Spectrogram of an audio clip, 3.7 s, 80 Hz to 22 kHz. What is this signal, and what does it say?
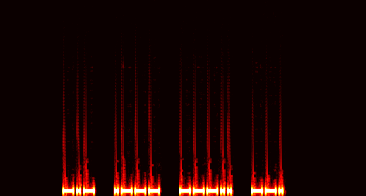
Morse code, heard as a keyed tone, about 36 wpm, spaced as for 25 wpm, 700 Hz. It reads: KJ8G
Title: USA Call Signs - 4 Characters - 2x Character Spacing - 35wpm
